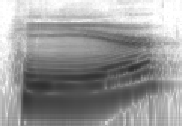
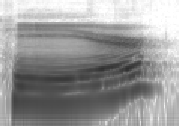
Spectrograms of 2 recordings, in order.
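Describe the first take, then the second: Both takes have the same delivery.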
